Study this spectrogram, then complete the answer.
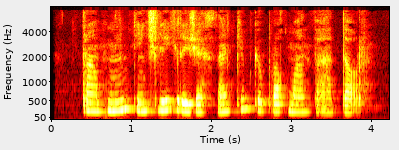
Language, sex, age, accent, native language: Uzbek, female, 18-24, Farg'ona, Uzbek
